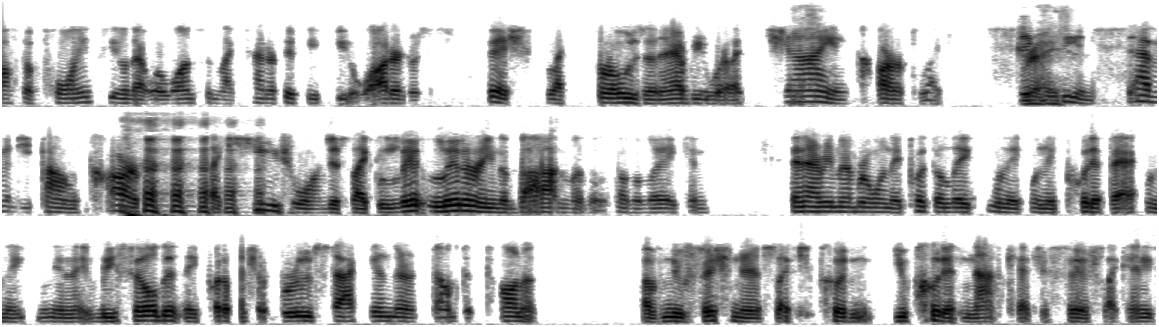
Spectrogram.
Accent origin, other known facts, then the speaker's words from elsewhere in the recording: Delavan, Wisconsin, United States; I haven't fished Lake Delavan in a while. I grew up in Lake Delavan.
